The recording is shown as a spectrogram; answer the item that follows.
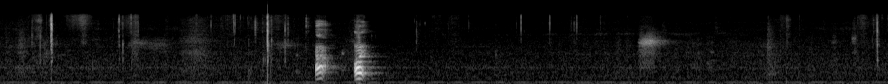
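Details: Dog named Som at Phuket Dog Resort, playing with another dog for the first time: two short, sharp barks in quick succession midway, amid scattered clicks and pattering footsteps, with a brief faint high squeak afterwards.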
